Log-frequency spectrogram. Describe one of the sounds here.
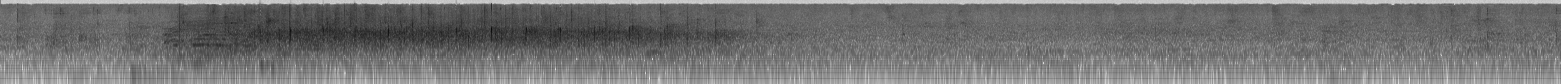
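A table tennis ball clicks back and forth between paddles and table.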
